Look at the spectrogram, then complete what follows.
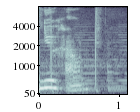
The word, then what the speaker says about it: Nyhavn: This Instagrammable harbour in Denmark, pronounced Nyhavn, was bustling with life.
